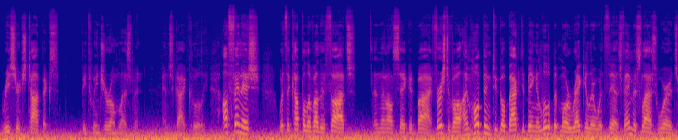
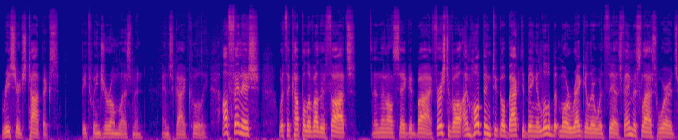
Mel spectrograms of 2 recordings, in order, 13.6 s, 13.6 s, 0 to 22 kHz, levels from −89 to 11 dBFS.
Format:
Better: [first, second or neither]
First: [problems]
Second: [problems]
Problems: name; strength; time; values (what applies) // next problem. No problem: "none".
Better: second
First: low rumble; noticeable; throughout; 15 dB below the speech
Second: none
